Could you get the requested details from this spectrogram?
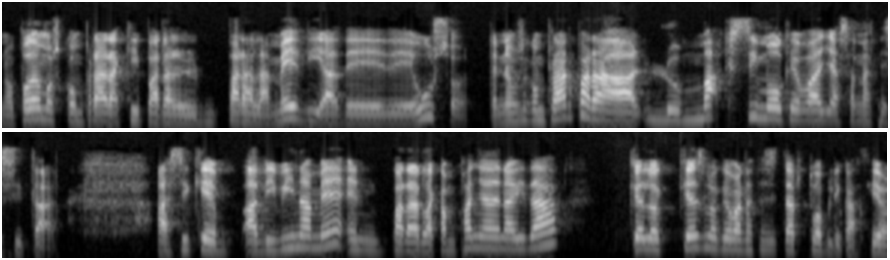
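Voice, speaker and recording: A woman with a Spanish accent talks at a fairly quick pace in a bright, sharp tone, her pitch varying in an ordinary way. The sound is dry and close with no echo, over a quiet background. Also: medium pitch for a woman. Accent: Spanish from Spain. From Spain. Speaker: cloud developer advocate, podcast co-host. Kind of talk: casual tech chat.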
